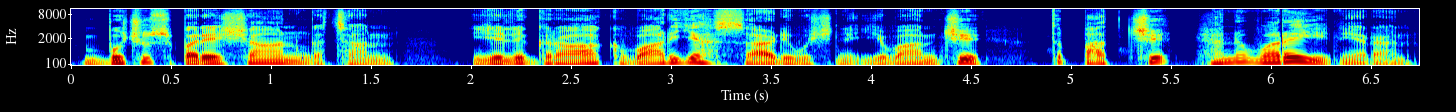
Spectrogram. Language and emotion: Kashmiri, sad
